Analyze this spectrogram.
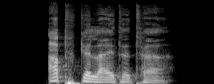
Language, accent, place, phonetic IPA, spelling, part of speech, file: German, Germany, Berlin, [ˈapɡəˌlaɪ̯tətɐ], abgeleiteter, adjective, De-abgeleiteter.ogg
- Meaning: inflection of abgeleitet: 1. strong/mixed nominative masculine singular 2. strong genitive/dative feminine singular 3. strong genitive plural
